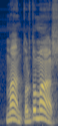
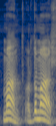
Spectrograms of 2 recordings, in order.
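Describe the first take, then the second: No difference in how they are said.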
